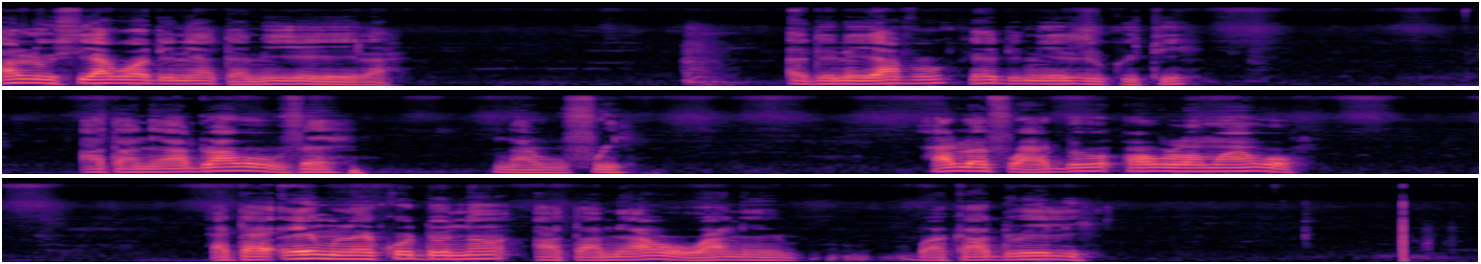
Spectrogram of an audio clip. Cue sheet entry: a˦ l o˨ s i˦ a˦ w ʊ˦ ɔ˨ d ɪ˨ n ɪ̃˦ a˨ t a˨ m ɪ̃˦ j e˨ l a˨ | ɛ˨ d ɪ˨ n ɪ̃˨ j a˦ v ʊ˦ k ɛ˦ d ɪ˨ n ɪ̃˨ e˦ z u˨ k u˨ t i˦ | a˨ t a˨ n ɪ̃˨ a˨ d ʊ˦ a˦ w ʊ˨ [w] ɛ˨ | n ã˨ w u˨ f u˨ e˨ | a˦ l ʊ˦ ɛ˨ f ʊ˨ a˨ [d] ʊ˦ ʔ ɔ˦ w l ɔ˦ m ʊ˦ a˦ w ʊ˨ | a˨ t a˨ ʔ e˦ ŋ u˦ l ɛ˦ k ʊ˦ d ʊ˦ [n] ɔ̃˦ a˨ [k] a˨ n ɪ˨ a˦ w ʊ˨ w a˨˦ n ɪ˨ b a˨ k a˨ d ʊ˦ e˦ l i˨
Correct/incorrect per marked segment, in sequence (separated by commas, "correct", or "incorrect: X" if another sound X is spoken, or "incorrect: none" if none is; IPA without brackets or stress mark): incorrect: v, correct, correct, incorrect: t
